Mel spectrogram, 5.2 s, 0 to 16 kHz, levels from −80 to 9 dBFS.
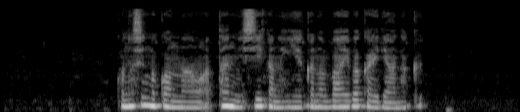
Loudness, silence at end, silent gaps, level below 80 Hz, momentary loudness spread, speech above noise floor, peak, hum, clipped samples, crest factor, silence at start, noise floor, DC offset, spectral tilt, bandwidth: -23 LUFS; 0.7 s; none; -60 dBFS; 13 LU; 47 dB; -8 dBFS; none; under 0.1%; 16 dB; 1.2 s; -69 dBFS; under 0.1%; -5.5 dB/octave; 11.5 kHz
